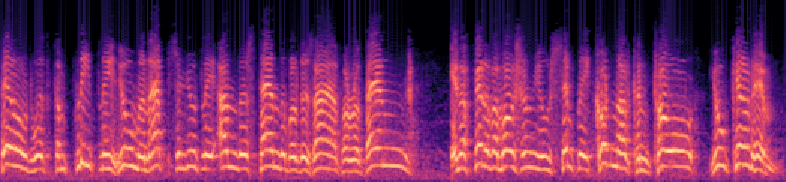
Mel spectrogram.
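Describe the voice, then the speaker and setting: An actor playing an earnest, persuasive defense lawyer, pleading with deliberate oratory in a 1970s radio drama. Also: male voice, very high voice, slightly rough, phone-quality sound. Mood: urgent persuasion. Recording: thin band-limited vintage radio recording.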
